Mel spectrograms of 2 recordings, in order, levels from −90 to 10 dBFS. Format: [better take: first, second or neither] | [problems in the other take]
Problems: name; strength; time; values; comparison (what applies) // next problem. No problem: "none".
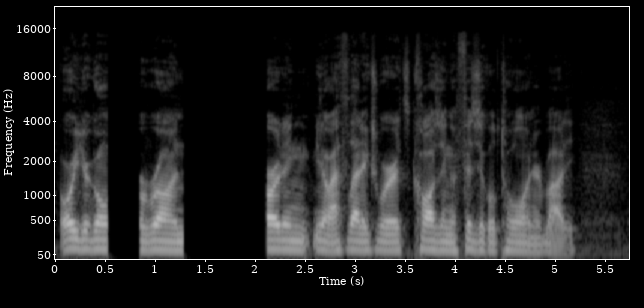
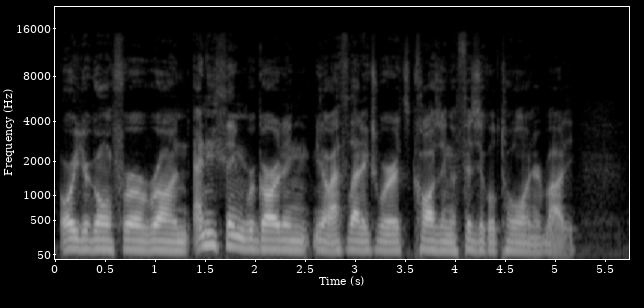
second | audio cutting out; at 0.5 s and at 1.5 s for 1 s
